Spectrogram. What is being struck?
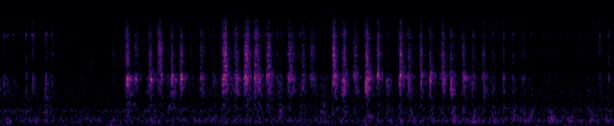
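Black-coated scratch-art card scratched with a wooden stick.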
